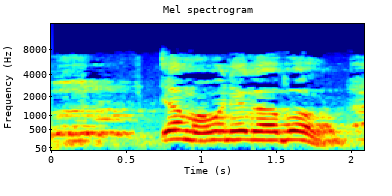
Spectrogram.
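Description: Speech only: a man preaching, his voice picked up by microphones, drawing one syllable out into a long held, chant-like tone in the second half.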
